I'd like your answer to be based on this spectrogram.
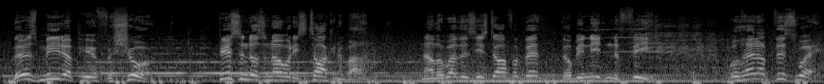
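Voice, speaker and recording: A man playing a calm, stoic outlaw hunter in a western video game, speaking tersely and quietly as he instructs. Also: sits high, normal speed, loud music behind the voice.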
